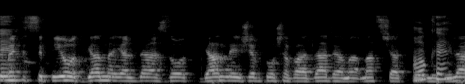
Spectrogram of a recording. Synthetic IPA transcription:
emet̪at͡sipijo̞t̪ɡamːeajald̪aazo̞t̪̚ɡameʃevet̪ʁoʃhavaːd̪avehamamasʃeat̪̚omevila

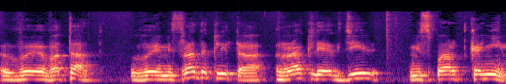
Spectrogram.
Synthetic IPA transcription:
vɨvɐt̪at̪ | vɨmʲɪsɾad̪ɐklʲɪt̪araklʲɪɐɡd̪ʲilʲ | mʲɪspart̪kɐnʲim

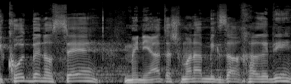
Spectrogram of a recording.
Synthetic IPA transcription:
ikud̪̚beno̞se̞ | meniat̪aʃmanabemiɡzaʁχaʁed̪i

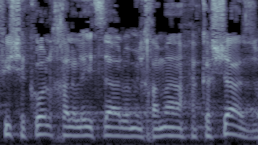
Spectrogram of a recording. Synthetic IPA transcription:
fiʃekʰo̞lχalale̞jt͡saːlbamilχamahakaʃazo

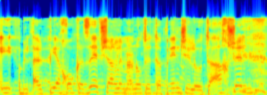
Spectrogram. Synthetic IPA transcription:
ialpiaχo̞khaze̞ːfʃaʁle̞mano̞t̪etabe̞nʃe̞loeta̰ʔaχʃe̞l

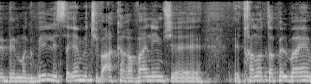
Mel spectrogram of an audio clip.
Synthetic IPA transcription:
bemaɡbilːesaje̞met̪ʃivʔa̰kaʁavanimʃḛ | ḭt̪χalnulet̪ape̞lbahem

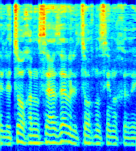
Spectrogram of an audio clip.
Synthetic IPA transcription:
let͡soaχhano̞se̞azevelet͡soaχno̞simaχeʁi

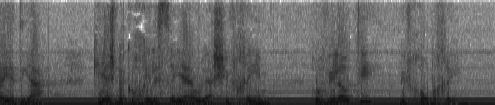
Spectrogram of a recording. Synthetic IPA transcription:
ajediʔa | kijeʃbekoχile̞sajeauleaʃivχajim | ho̞vilaoti | livχo̞ʁbaχajim

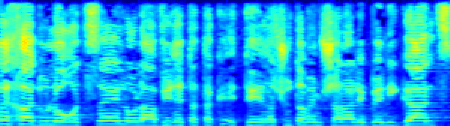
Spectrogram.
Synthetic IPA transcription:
eχad̪ulo̞ʁot͡se̞lo̞leaːviʁetetʁaʃuthame̞mʃalale̞beniɡant͡s

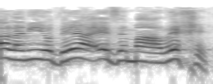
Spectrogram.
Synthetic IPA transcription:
alanijod̪ɛaejzemaːɾɛχḛt̪

